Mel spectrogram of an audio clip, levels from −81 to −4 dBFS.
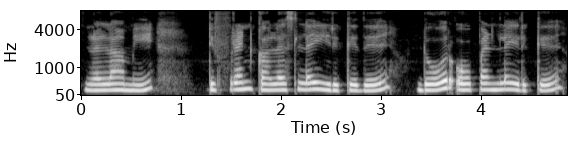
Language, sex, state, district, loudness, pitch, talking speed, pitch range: Tamil, female, Tamil Nadu, Nilgiris, -15 LUFS, 215 Hz, 85 wpm, 205-230 Hz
